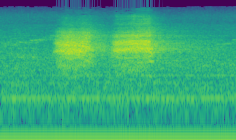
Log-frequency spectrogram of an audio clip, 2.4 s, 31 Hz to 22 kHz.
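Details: An Australian brush turkey chick in Brisbane Botanic Gardens, Mount Coot-tha, Queensland, Australia, 26 December 2012, gives two harsh, hissing rasps, each under half a second, close together against a quiet background.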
